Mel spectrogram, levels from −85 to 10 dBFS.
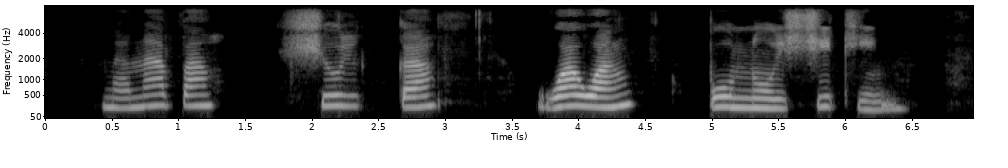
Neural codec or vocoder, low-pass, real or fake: none; 7.2 kHz; real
